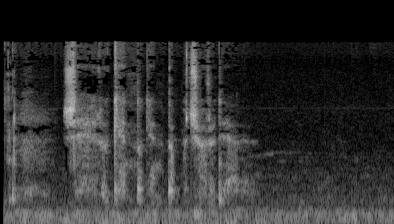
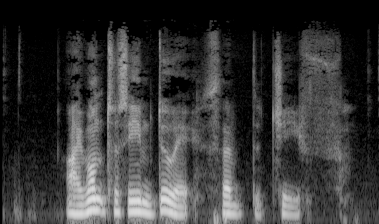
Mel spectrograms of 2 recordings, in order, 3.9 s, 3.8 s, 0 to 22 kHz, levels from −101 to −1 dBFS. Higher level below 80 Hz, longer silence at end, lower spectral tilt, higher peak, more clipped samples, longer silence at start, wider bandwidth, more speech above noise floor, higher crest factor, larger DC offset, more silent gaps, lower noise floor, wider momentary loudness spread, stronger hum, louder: second, -58 dBFS vs -52 dBFS; second, 0 s vs 0.75 s; second, 0 dB/octave vs -6.5 dB/octave; second, -10 dBFS vs -4 dBFS; neither; second, 0.05 s vs 0.65 s; second, 12 kHz vs 14 kHz; second, 22 dB vs 37 dB; first, 26 dB vs 20 dB; neither; neither; about the same, -56 dBFS vs -59 dBFS; about the same, 19 LU vs 18 LU; neither; second, -30 LUFS vs -22 LUFS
